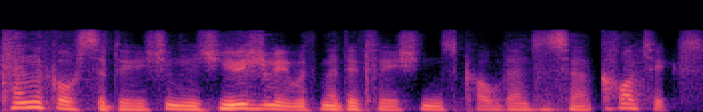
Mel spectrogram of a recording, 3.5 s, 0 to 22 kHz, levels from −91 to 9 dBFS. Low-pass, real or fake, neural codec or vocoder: 7.2 kHz; fake; codec, 16 kHz, 0.5 kbps, X-Codec, HuBERT features, trained on general audio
